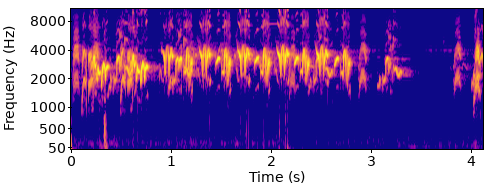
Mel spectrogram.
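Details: Sooty-headed bulbul singing, a recording meant to train caged birds to sing: a rapid stream of twittering, slightly buzzy notes for about three seconds, then a short silence and a few more chirps.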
